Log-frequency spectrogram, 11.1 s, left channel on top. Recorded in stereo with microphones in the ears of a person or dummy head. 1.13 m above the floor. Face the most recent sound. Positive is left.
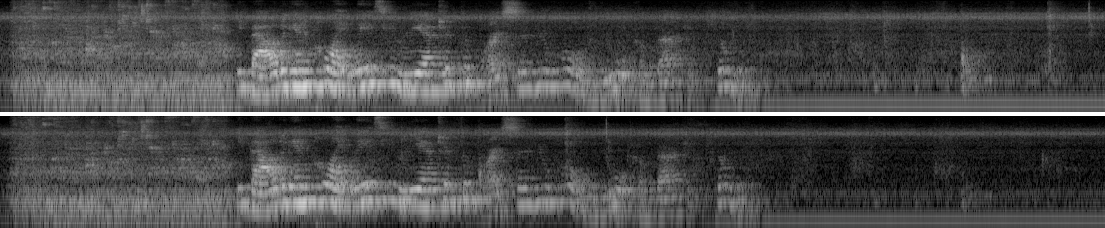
turn(degrees=-30)  # may be behind; listen again after turning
